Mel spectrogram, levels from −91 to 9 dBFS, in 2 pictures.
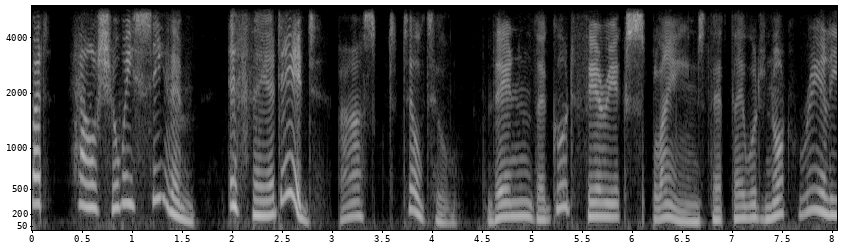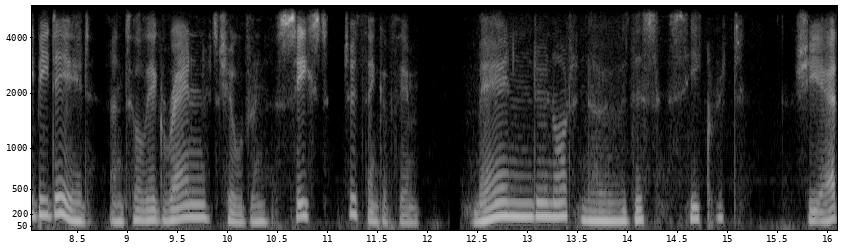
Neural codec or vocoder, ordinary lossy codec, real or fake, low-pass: none; Opus, 16 kbps; real; 5.4 kHz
